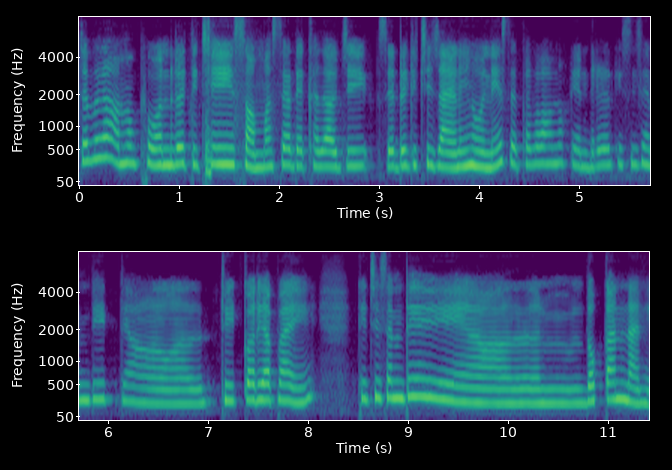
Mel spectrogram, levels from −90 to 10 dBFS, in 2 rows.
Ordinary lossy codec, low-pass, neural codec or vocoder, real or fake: none; none; codec, 16 kHz, 1 kbps, FunCodec, trained on LibriTTS, 50 frames a second; fake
